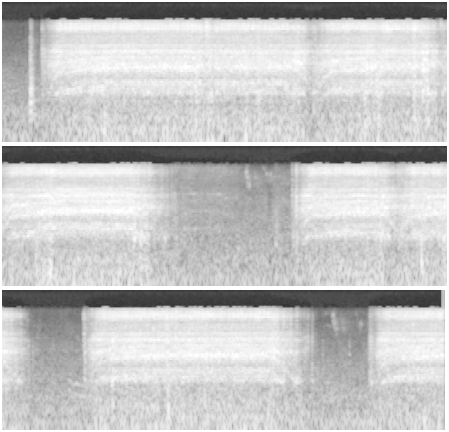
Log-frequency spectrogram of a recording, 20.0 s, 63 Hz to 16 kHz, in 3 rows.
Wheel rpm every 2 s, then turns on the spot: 60, 160, 120, 130, 60, 50, 80, 90, 120, 70.
none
